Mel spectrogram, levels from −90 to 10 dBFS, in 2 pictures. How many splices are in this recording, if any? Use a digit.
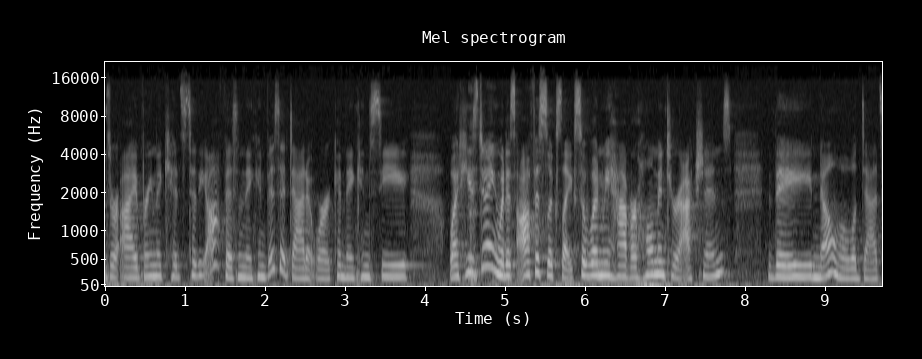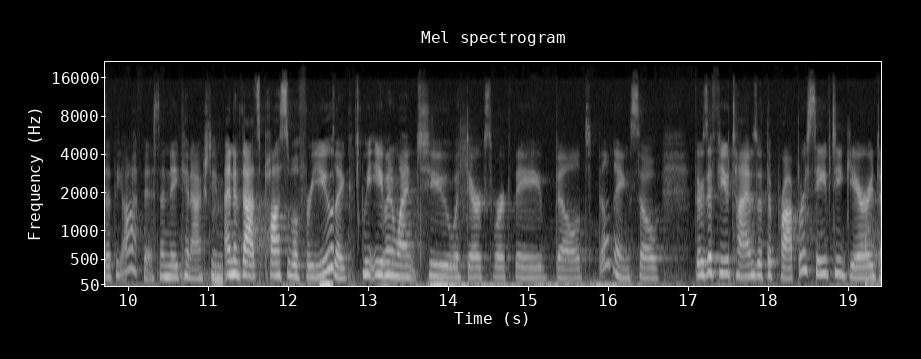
2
